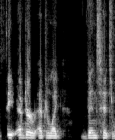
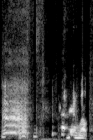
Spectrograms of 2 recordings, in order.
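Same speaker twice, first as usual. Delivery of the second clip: mock drawn-out welcome; much slower than usual. Drawn-out cartoon line.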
